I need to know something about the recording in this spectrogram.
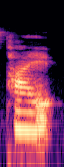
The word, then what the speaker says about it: pai: And that is actually how it's written to be pronounced on the box, is pie, spelled P-A-I.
